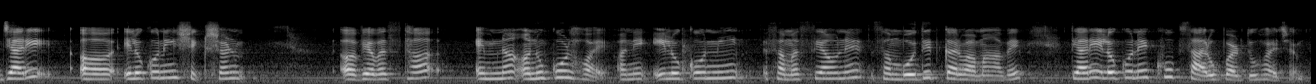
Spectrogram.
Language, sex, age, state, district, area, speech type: Gujarati, female, 18-30, Gujarat, Surat, urban, spontaneous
